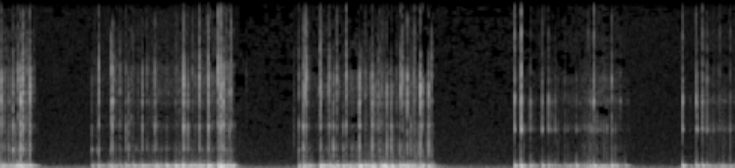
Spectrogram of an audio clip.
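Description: Long acrylic nails tap and scratch a hollow red plastic cup with a raised diamond texture held over a microphone. The result is four dense bursts of rapid, gritty clicking and scraping, each with a hollow, boxy resonance and a bright crackling edge, separated by near-silent pauses.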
